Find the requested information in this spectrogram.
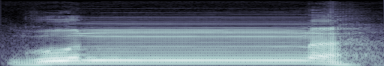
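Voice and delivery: GUNNAH with a long hummed n; ghunnah. Shown as a demonstration. Teacher recalling the ghunnah rule, lingering on "gunnah". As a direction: hold the nn in "gunnah" before releasing. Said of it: "ada gunnah".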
